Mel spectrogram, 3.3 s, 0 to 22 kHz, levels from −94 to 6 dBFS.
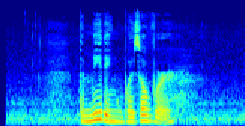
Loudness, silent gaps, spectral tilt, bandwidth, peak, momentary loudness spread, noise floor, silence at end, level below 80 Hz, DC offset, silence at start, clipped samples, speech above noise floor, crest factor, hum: -27 LUFS; none; -6 dB/octave; 15.5 kHz; -12 dBFS; 25 LU; -51 dBFS; 0 s; -78 dBFS; under 0.1%; 0.1 s; under 0.1%; 25 dB; 18 dB; none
